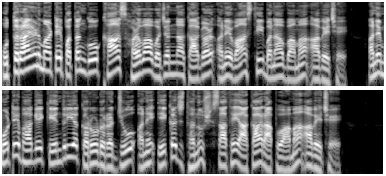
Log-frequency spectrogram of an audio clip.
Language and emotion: Gujarati, neutral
